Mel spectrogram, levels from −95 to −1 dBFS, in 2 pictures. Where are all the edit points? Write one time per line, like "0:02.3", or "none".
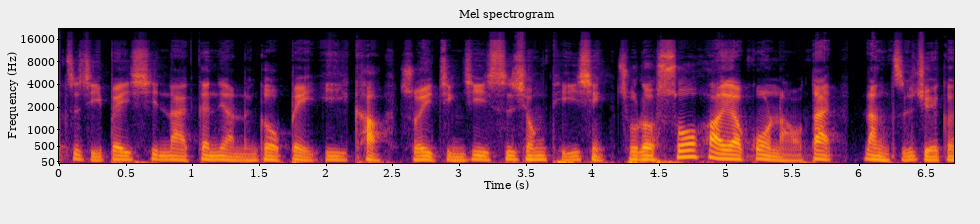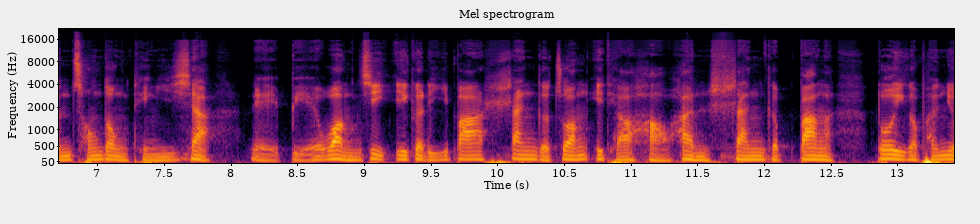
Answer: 0:02.5
0:04.1
0:05.9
